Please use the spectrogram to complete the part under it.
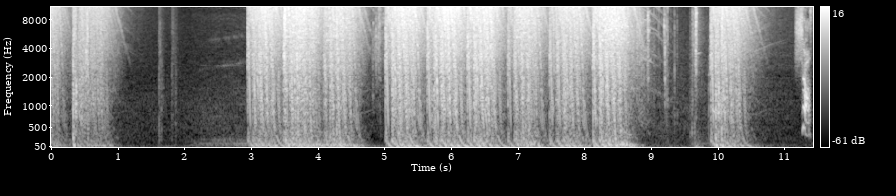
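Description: Repeated bursts of video game gunfire from Boltus Super Mecha Champion, loud sustained volleys with brief pauses between them, and no talk over the shooting.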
